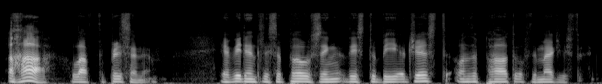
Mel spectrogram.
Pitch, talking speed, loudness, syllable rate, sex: 115 Hz, 180 wpm, -21 LUFS, 6.0 syllables/s, male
